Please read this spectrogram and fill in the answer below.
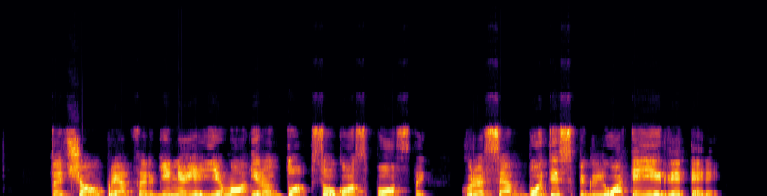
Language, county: Lithuanian, Kaunas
